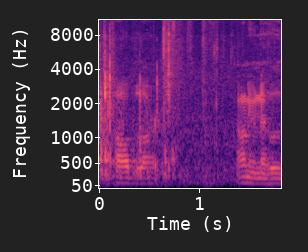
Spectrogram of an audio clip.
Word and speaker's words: Blart: Rhymes with fart. Paul Blart.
